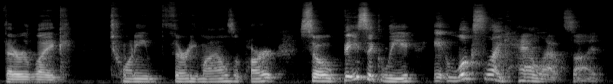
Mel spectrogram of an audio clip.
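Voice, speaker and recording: Raspy man, game master, slow rambling narration, middle pitch. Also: lively intonation. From Wyoming. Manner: rambling, with many fillers and laughs.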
